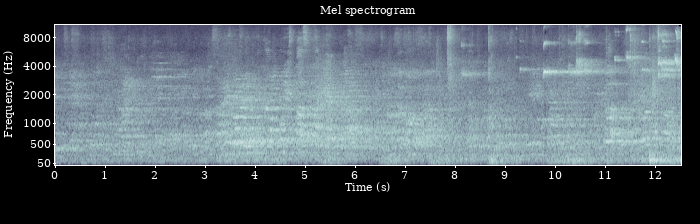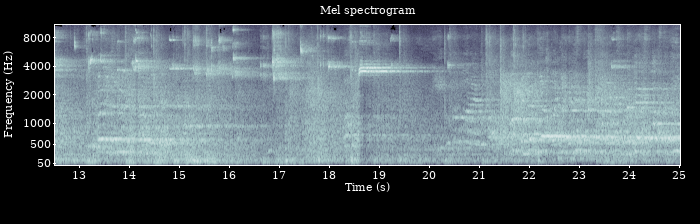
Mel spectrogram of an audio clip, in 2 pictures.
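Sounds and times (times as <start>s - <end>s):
sneaker squeaks: 7.7s - 21.3s, 23.3s - 24.2s
players calling out: 8.1s - 25.0s.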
